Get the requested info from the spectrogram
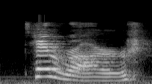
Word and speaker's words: terroir: I'm going to mispronounce this, or maybe I'm not. It's called terroir. Terroir. Terroir. T-E-R-R-O-I-R.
